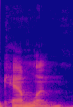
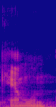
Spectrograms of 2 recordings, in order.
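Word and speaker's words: Caemlyn: might be Camlin but I always called it Camlin so you got to deal with it camelin I always thought of it that way because it's like Camelot Camlin but it is kind of spelled like camelin so whatever um but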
